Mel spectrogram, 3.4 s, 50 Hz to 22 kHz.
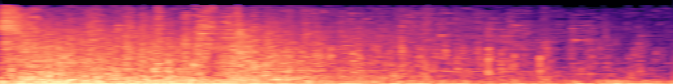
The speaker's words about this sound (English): and 70 staff were inside the building when a bomb tore through the roof of the restaurant near the kitchen, leaving a hole over 2 feet in diameter. 30 seconds later, a second bomb ignited on the roof, sending more debris into the kitchen area.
